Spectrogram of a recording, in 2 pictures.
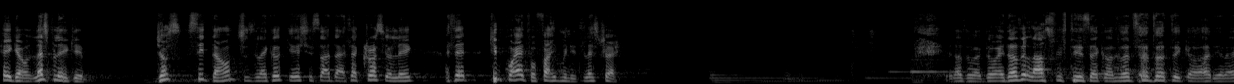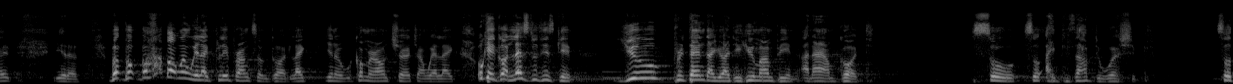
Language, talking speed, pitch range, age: English, 220 wpm, 150-205 Hz, 30-49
